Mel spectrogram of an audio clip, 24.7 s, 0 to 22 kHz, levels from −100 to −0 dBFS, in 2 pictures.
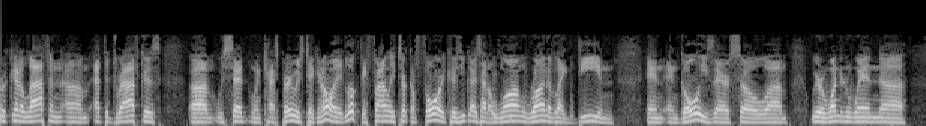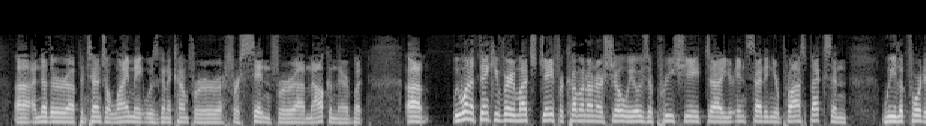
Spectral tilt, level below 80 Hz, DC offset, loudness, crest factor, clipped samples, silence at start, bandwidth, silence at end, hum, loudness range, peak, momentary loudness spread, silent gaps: -5.5 dB/octave; -50 dBFS; under 0.1%; -22 LUFS; 18 dB; under 0.1%; 0 s; 7.2 kHz; 0 s; none; 4 LU; -4 dBFS; 8 LU; none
